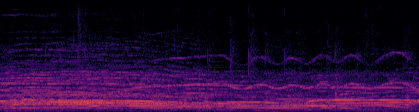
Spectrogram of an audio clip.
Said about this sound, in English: I'm just scared y'all to stop applauding.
